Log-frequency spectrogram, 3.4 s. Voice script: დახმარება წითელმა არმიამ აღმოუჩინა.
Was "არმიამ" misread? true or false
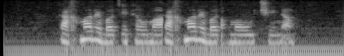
true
